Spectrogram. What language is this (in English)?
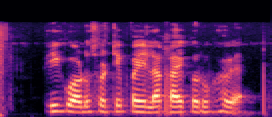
Marathi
